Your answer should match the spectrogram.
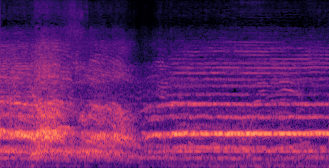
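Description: Crowd of men chanting protest slogans in unison: a ragged surge of shouting for the first second and a half, a brief drop, then a long held chanted note from about two seconds in.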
